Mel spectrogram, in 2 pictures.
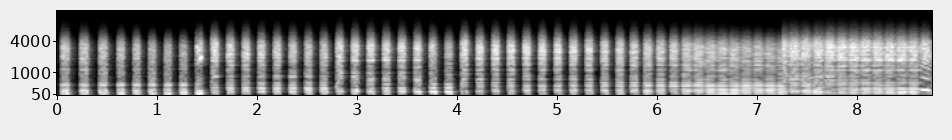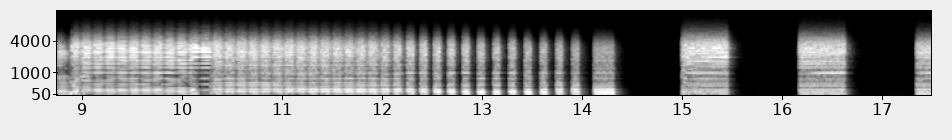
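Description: Electric guitar played through a MadeByMike Saltshaker tremolo pedal, its volume chopped into rapid even pulses. As the rate is swept, the pulsing speeds up until it nearly blurs into a steady tone around the middle. It then slows down to slow, hard on-off chops about a second apart near the end.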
